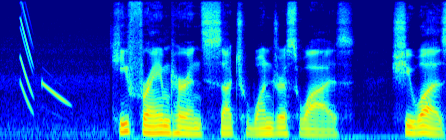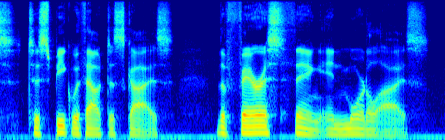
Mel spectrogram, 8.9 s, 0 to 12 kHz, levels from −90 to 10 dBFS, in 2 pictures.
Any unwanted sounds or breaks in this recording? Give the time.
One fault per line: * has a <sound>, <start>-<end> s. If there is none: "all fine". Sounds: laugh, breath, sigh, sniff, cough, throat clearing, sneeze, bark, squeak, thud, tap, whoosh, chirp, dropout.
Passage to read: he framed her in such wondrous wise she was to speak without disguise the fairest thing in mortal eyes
* has a chirp, 0.2-0.7 s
